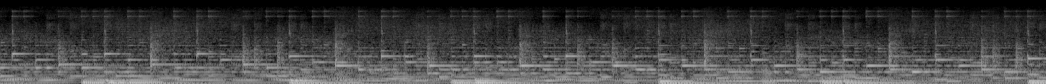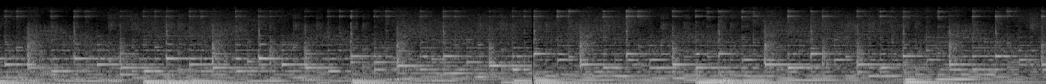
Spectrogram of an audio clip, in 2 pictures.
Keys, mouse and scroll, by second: 0.0 click, 0.7 scroll up 1, 1.9-2.5 typing, 5.2 click, 6.3-10.2 middle drag, 10.2 s, 11.2 y, 13.1 click, 13.6 ctrl+z, 14.0 middle click, 15.2 e, 18.1 click, 18.7 Tab, 19.2 scroll up 1, 19.6-20.9 middle drag.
